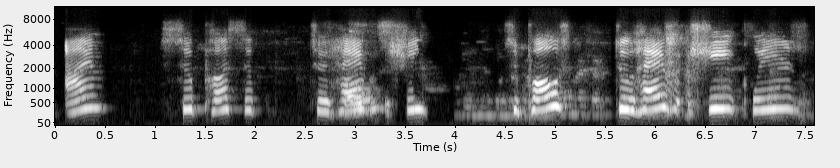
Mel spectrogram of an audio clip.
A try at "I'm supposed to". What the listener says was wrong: punto. You have to make a pause. Supposed, I am supposed to have.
